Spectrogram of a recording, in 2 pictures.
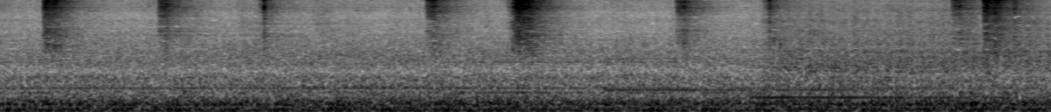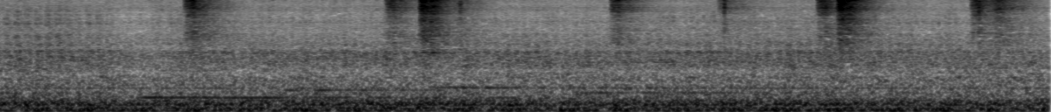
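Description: Passenger train rolling slowly out of the station on the adjacent track: a steady low rumble with faint whining tones and a string of sharp clicks, at times about two a second.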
